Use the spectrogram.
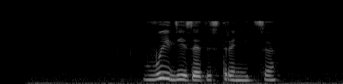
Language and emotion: Russian, angry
